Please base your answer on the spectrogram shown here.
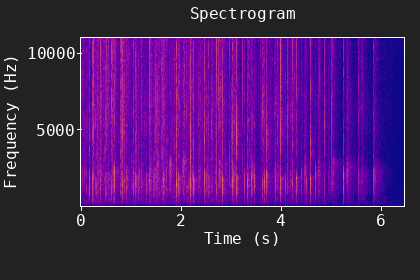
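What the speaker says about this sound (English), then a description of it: "Let's give them a round of applause." An audience applauds to honor school board members for their years of service. Loud, dense clapping runs steadily for about five seconds, then thins to a few scattered claps and stops.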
